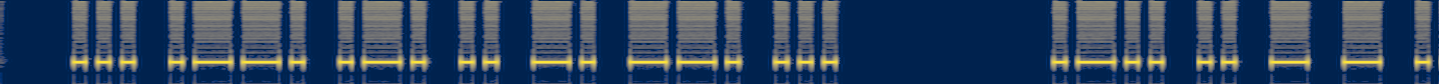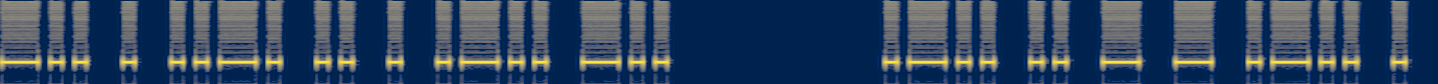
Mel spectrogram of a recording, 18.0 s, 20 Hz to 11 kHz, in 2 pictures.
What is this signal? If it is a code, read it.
Morse code, heard as a keyed tone, about 16 wpm, 800 Hz. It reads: SPRINGS LITTLEFIELD LITTLE
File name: CW Code Groups @15WPM / fromSM's / Cities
